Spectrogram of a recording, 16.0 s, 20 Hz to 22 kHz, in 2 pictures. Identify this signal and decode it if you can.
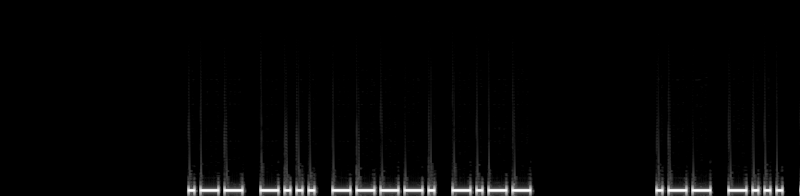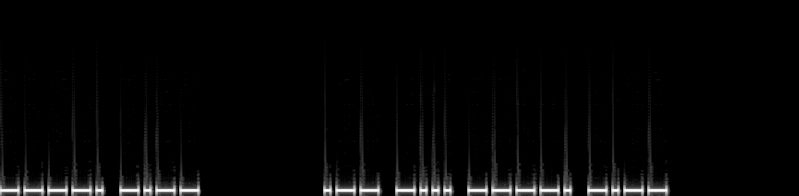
Morse code, heard as a keyed tone, about 20 wpm, 700 Hz. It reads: WB9Y WB9Y WB9Y
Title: USA Call Signs - 4 Characters - Repeated 3x - 20wpm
